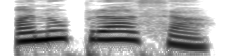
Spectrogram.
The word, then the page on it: ಅನುಪ್ರಾಸ: Kannada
